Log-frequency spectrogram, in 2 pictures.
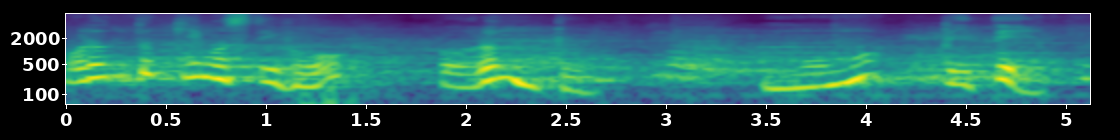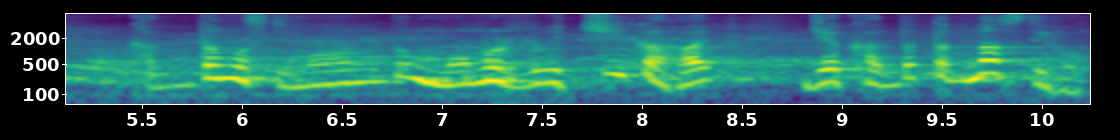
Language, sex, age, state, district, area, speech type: Sanskrit, male, 30-45, West Bengal, North 24 Parganas, urban, spontaneous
